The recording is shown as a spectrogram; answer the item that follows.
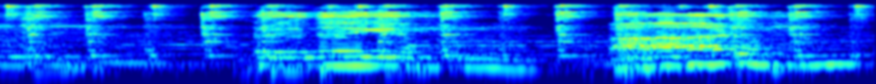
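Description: A young man singing a solo song into a handheld microphone, holding and bending long notes, over musical accompaniment with a steady beat of about four ticks a second.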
